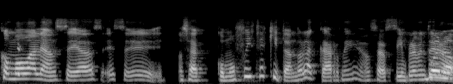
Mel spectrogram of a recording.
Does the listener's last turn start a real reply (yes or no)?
yes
